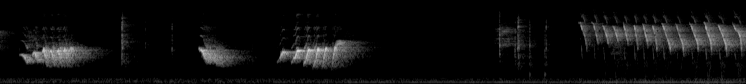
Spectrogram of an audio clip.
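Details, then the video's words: White-rumped shama singing in answer to a lure recording: three rich, rising slurred whistled phrases with pauses between, then a fast, buzzy, scratchy trill of rapidly repeated high notes. "pancingan murai batu macet bunyi langsung ikut nyaut bunyi"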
